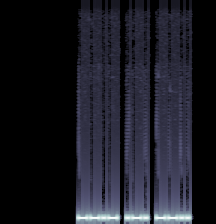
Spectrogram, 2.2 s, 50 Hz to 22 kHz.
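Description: A single-pitch Morse code tone sending "QRZ" at 40 words per minute, keyed on and off in three rapid letter groups lasting just over a second, starting a little before the middle.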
